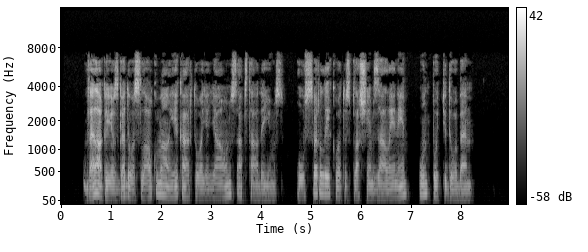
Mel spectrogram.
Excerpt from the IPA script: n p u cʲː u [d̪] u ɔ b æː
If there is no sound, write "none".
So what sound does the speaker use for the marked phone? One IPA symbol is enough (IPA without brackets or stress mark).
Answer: d̪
